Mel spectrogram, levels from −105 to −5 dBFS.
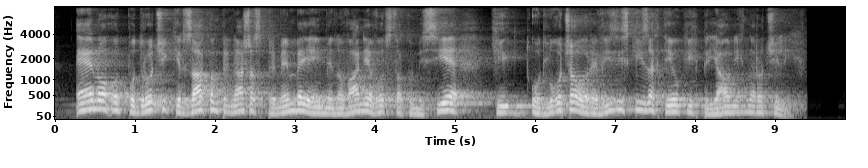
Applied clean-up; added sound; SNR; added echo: none; none; none; none.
